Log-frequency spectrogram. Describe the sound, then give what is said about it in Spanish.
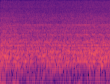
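A hair dryer blows with a steady, even whooshing roar that holds unchanged from start to end, with no voices over it. “correcto, es un secador. Ah, claro, un secador”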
